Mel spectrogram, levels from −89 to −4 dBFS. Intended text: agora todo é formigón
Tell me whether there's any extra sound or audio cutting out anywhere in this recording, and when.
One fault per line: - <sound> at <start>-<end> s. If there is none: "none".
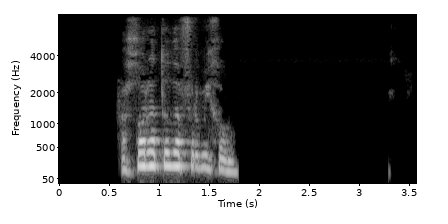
none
